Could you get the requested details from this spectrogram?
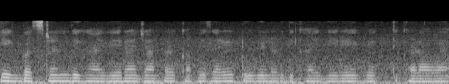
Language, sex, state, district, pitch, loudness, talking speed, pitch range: Hindi, female, Chhattisgarh, Korba, 140 Hz, -17 LUFS, 280 wpm, 135-145 Hz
